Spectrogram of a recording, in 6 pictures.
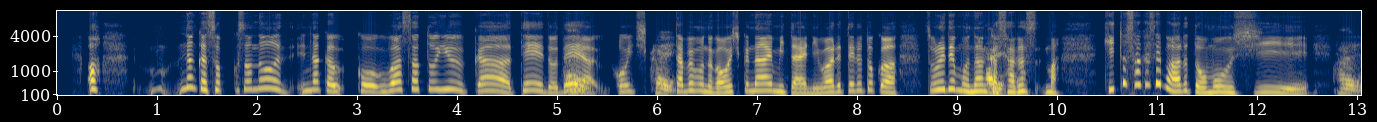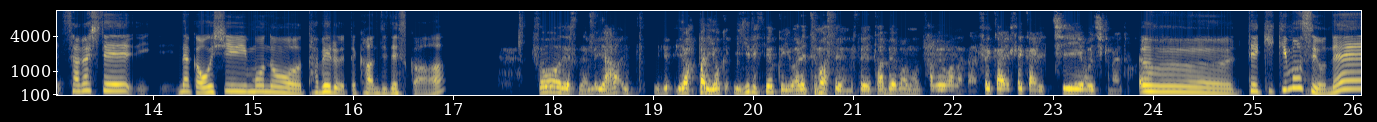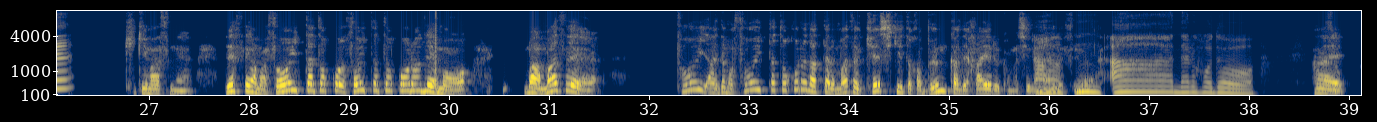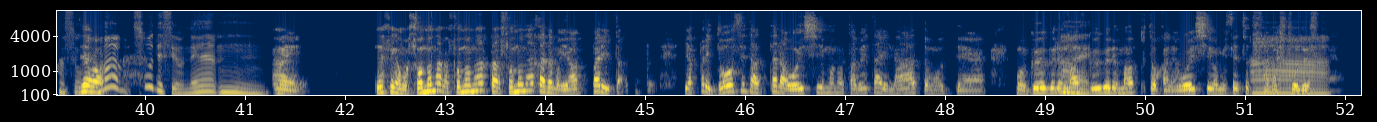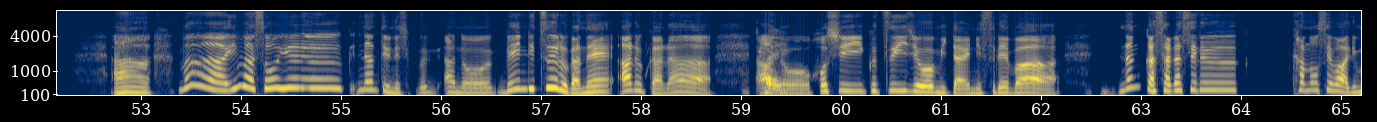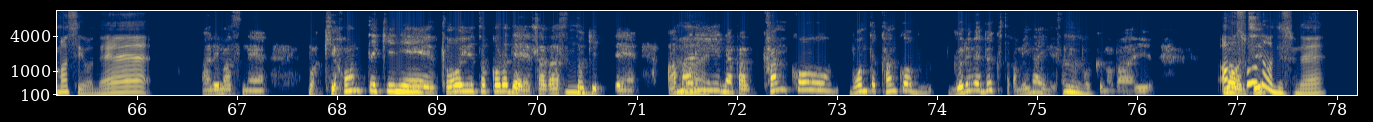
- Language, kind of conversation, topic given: Japanese, unstructured, 旅行に行くとき、何を一番楽しみにしていますか？
- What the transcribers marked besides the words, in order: tapping; other background noise; other noise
